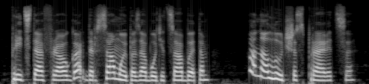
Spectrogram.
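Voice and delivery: acid, caustic, cutting sarcastic tone. A woman answers another woman's offer to help with a caustic remark. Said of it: "язвительно заметила Анна".

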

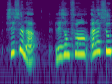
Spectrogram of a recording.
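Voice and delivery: gleeful, cheerful calling out, very high pitched. A man calling the children to come eat, crying out cheerfully. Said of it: "cria gaiement Mouret".

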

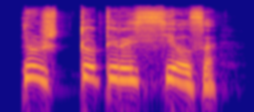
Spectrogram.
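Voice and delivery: very high, slow, drawn-out yell. In the overturned van, Bill starts yelling again; yelling again. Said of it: "снова принялся вопить Билл".

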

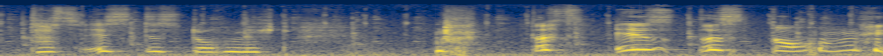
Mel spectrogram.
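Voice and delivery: words forced out through tears, tearful. A son answers his father's scolding, crying. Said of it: "Hör auf zu heulen".

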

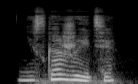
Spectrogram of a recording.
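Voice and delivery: uncertain, unsure tone. Narrating the doctor replying to the patient, unsure. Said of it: "как-то неуверенно отвел глаза врач".

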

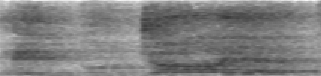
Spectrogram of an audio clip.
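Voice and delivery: slowly read aloud and spelled out.

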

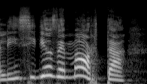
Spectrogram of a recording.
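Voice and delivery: very shrill, loud crying bird voice. Narrator reads the bird circling the snake, very shrill shouting bird voice. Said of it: "gridò con voce acutissima".

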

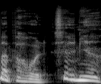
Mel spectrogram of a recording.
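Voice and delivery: high, loud, joyful cry of surprise. Narrator reads a character examining a wallet, crying out in surprise and joy. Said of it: "s'écria-t-il".

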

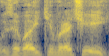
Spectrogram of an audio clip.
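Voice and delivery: plain

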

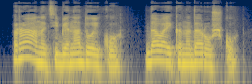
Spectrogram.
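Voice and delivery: ordinary delivery, nothing marked

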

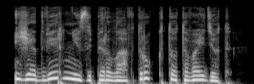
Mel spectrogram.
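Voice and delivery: ordinary talk

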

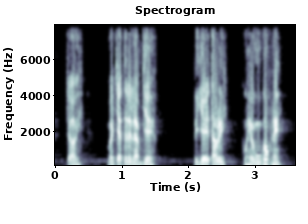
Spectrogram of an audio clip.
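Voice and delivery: panting, out of breath. A narrator voices a character who just chased a runaway pig, panting, out of breath. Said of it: "thở hồng hộc nói".

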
